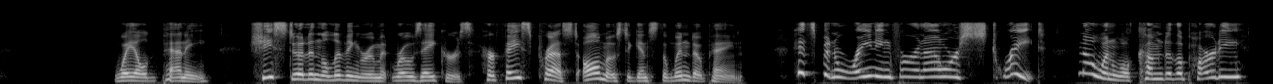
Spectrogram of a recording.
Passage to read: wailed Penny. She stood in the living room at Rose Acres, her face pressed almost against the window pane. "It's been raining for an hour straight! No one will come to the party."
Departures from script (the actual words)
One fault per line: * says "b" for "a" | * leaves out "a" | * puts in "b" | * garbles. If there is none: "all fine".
all fine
